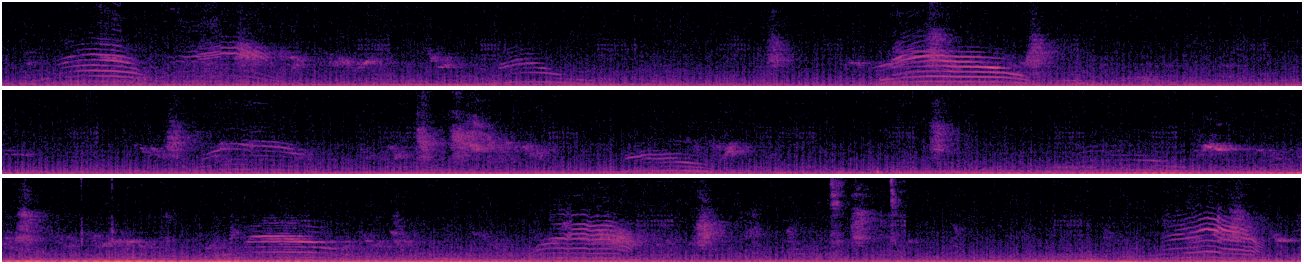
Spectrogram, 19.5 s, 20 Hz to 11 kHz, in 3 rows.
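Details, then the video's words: Two kittens meowing at the same time, high arched mews repeated irregularly every one to two seconds throughout, overlapping at times, with a low steady hum underneath. "2 Cat Kitten Towns Meow Same Time"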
